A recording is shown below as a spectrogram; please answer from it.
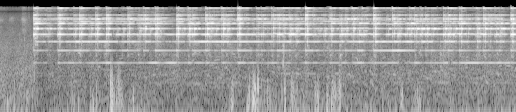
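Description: San Francisco cable car bell rung by hand in a rapid, rhythmic contest routine. Its ringing tones start about a second in and run on unbroken, with many quick strikes.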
